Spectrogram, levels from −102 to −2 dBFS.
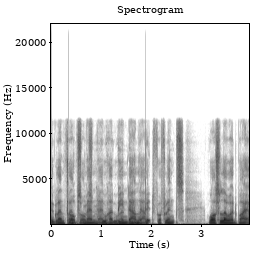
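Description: From 0.34 s to 1.88 s the speech carries a doubled audio track: a full-band copy trails about a fifth of a second behind, somewhat quieter, likely from a second, slower capture path. It sounds like a dry, crisp slapback. A spectrogram shows every onset repeated, starting and stopping abruptly.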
